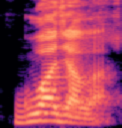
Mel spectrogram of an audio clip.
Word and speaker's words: guajava: Silent होगा, PSIDIUM, लेकिन हम बोलेंगे साइडियम, पी साइलेंट होगा, साइडियम गुआजावा, GUAJAVA, गुआजावा, साइडियम गुआजावा इज the scientific name of गुआवा।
